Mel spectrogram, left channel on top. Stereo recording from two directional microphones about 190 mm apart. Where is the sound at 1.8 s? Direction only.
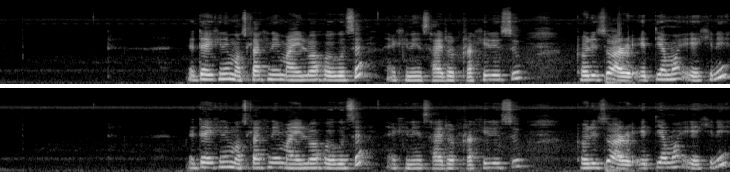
50° left (ahead or behind).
